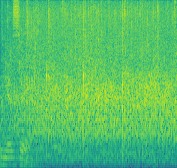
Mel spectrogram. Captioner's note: clapping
